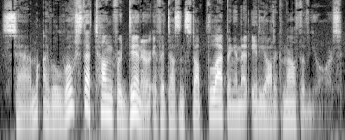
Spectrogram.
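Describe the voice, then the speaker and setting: Actor as formal, courteous incubus, close and dry. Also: male voice, lowish voice, expressive, moderate pace, no room sound, lightly acted. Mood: stern. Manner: polite, formal, commanding. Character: stern, courteous, formal young male incubus. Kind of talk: visual novel game voice acting.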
